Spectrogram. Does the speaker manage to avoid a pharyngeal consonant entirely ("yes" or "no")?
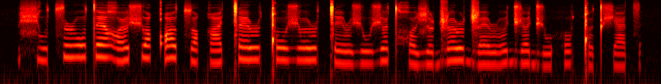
yes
